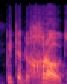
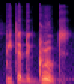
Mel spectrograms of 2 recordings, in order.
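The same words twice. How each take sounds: First: It has a guttural G and long O. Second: It is read the English way, oo as u.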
